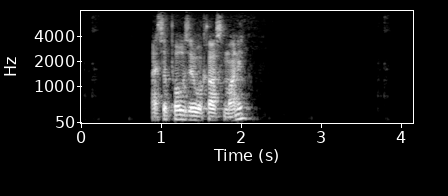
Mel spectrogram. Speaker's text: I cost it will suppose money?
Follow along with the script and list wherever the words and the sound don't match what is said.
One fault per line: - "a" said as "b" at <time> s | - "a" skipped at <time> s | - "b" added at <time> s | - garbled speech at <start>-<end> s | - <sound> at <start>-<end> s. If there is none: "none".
- "cost" said as "suppose" at 0.9 s
- "suppose" said as "cost" at 1.5 s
